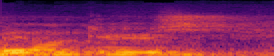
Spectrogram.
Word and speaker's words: Realtor: the Texas Association of Realtors and the National Association of Realtors. And by the way, realtor is a 2-syllable word. The one so most often mispronounced is realtor. That is incorrect.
